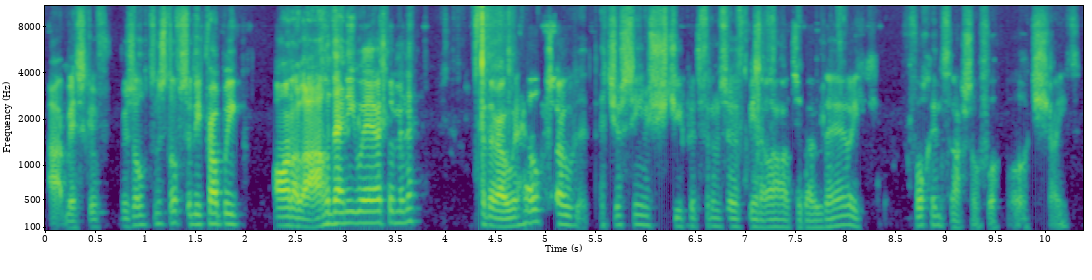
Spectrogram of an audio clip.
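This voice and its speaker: A man's voice: medium pitch, fast, slight background noise. A man, chatting casually and bluntly about football on a live fan stream. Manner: blunt, opinionated, swears. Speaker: podcast panelist.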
